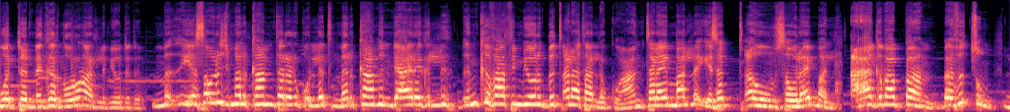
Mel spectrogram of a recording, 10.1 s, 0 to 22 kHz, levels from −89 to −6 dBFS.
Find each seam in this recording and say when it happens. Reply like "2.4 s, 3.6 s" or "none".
1.4 s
